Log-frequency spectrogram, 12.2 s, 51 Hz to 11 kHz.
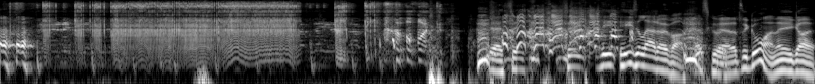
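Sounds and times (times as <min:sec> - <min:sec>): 
speech: 0:00.0 - 0:00.7, 0:07.2 - 0:12.2
laughter: 0:00.0 - 0:01.0, 0:05.5 - 0:10.8
long loud harsh fart in a played recording: 0:01.2 - 0:05.2.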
